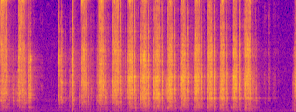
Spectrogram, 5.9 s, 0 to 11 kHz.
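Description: Tightening an M6 bolt on a Triumph Bobber motorcycle exhaust produces a fast, loud run of ratchet clicks in quick bursts, close to the microphone and with no talking.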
